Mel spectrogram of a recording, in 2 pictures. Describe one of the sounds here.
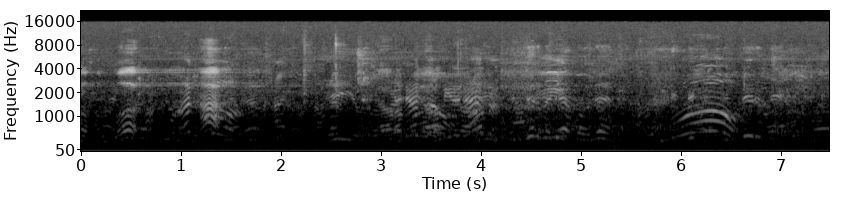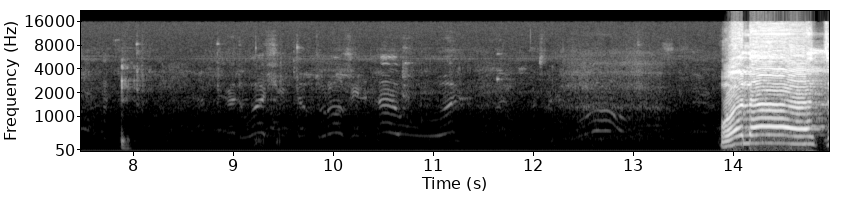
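A large crowd of men murmurs and talks quietly.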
